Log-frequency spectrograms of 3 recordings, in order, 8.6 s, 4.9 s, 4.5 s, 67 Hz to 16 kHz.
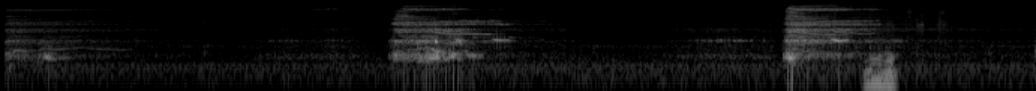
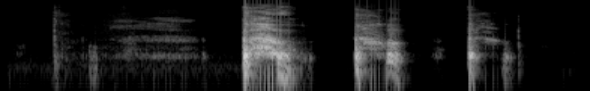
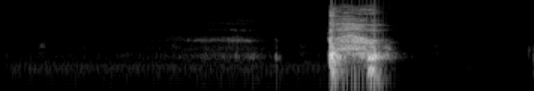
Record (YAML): exhalation_length: 8.6 s
exhalation_amplitude: 2331
exhalation_signal_mean_std_ratio: 0.43
three_cough_length: 4.9 s
three_cough_amplitude: 32765
three_cough_signal_mean_std_ratio: 0.29
cough_length: 4.5 s
cough_amplitude: 32768
cough_signal_mean_std_ratio: 0.22
survey_phase: beta (2021-08-13 to 2022-03-07)
age: 65+
gender: Male
wearing_mask: 'No'
symptom_none: true
smoker_status: Ex-smoker
respiratory_condition_asthma: true
respiratory_condition_other: false
recruitment_source: REACT
submission_delay: 3 days
covid_test_result: Negative
covid_test_method: RT-qPCR
influenza_a_test_result: Negative
influenza_b_test_result: Negative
